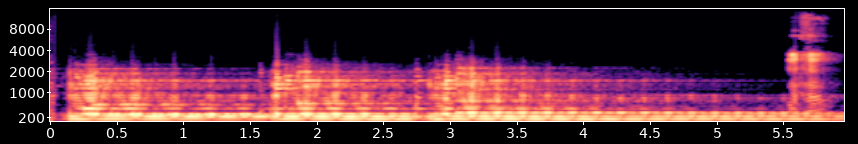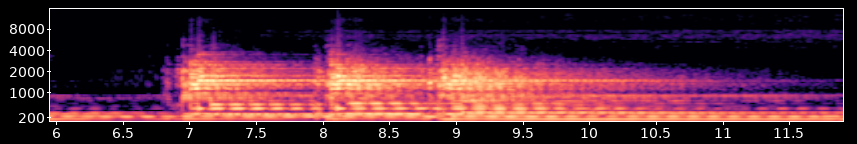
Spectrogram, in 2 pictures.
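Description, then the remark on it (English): Electric guitar chords ring out through a fast swirling rotary speaker effect, producing a quick warbling, chorus-like shimmer as the strummed chords sustain loudly with no one talking. “You hear it at the fast.”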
